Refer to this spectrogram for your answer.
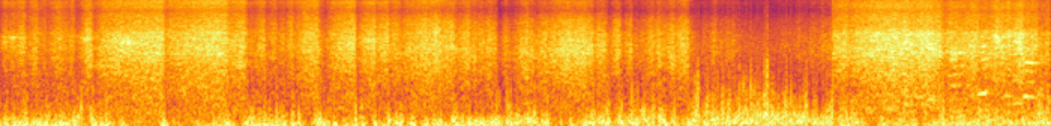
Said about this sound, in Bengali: প্রচুর বাতাস, প্রচুর বাতাস হইতেছে।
